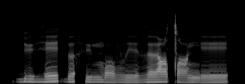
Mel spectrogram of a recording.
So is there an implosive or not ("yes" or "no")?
yes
